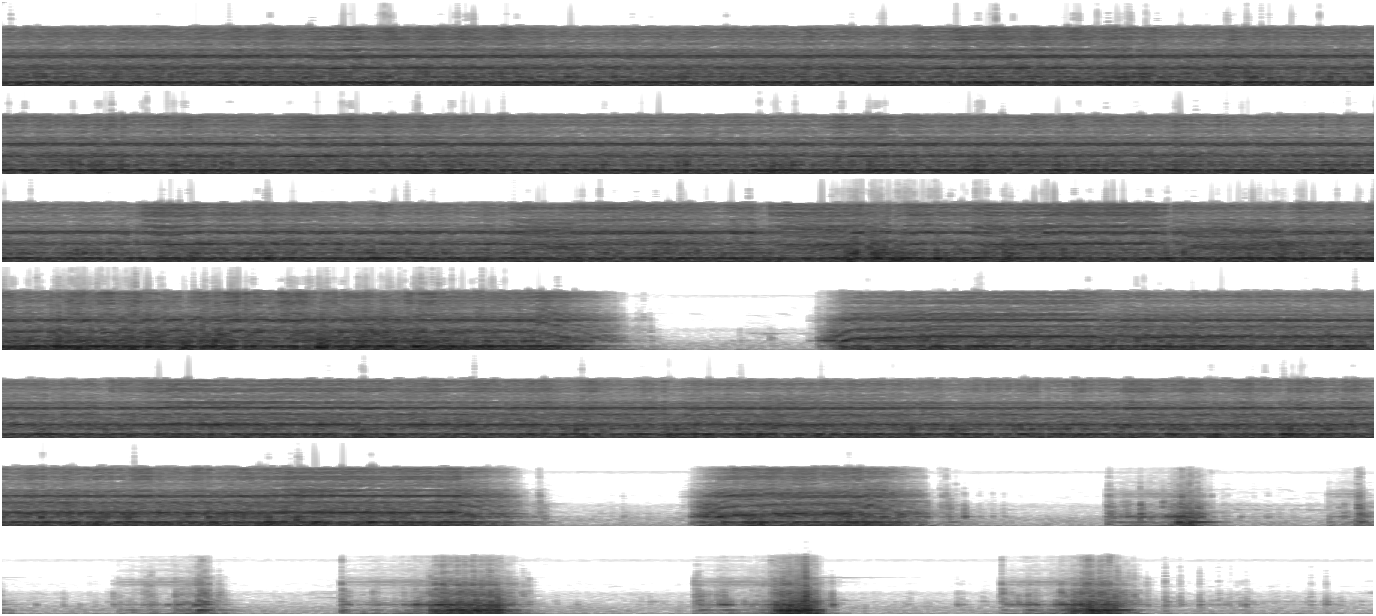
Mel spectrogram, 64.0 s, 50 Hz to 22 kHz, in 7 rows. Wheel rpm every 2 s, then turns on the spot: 230, 230, 230, 230, 230, 230, 230, 230, 230, 230, 230, 220, 220, 220, 220, 110, 70, 160, 160, 160, 160, 160, 160, 160, 60, 70, 0, 0, 20, 0, 0, 0.
none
